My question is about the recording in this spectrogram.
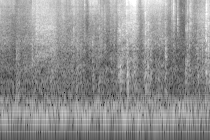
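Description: Cardboard boxes and packing being handled and rummaged in a shipping carton: scattered short knocks, scrapes and rustles as small boxed kits are lifted out, over a steady low hum.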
